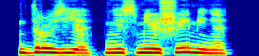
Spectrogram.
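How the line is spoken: Contemptuous, through clenched teeth. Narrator (Russian): презрительно процедила Лаванда

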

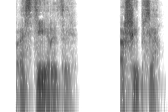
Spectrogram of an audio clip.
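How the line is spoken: Muttering. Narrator (Russian): пробормотал он

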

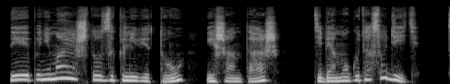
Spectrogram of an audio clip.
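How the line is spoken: Indifferent tone. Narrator (Russian): спросила ее равнодушным тоном

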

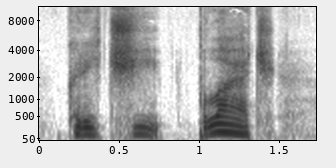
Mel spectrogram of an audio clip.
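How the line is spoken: Hoarse, spoken against lips. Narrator (Russian): говорил он хрипло мне в губы

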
